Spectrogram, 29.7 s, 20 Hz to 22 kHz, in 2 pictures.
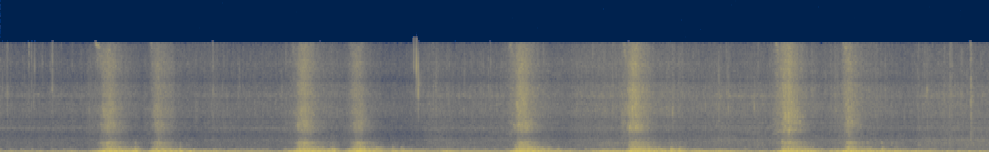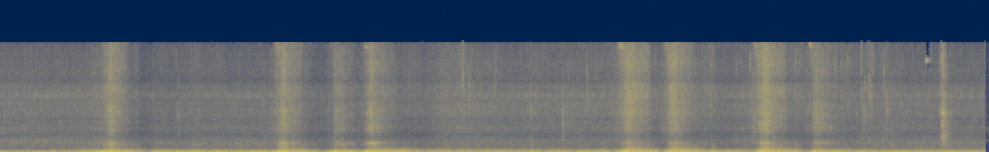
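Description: S550 Mustang GT's 5.0 V8 through Borla S-type axle-back mufflers with the resonators deleted, idling with a steady low rumble and blipped up in short throttle revs, about fifteen times, often in pairs.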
